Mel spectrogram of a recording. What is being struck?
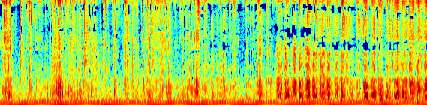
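Soft-sided faux-leather zippered cosmetic bag.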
